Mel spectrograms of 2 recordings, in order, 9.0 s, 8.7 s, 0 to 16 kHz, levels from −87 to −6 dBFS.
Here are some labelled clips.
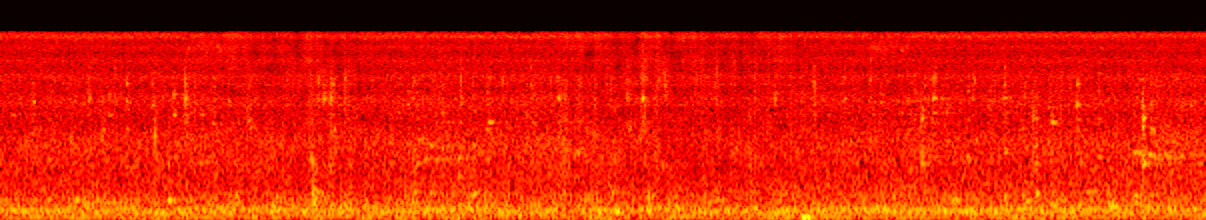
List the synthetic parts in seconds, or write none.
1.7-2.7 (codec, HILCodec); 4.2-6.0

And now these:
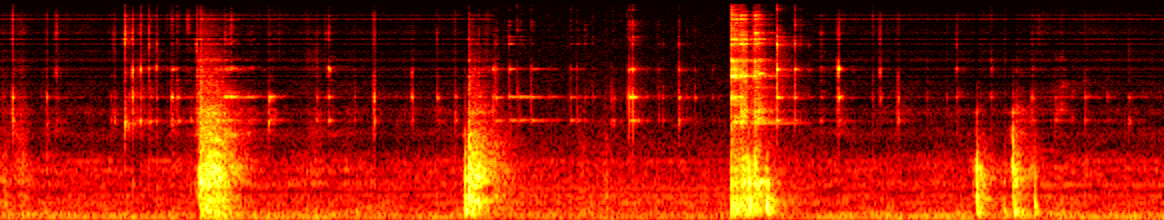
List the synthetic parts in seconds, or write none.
0.0-3.7 (codec, SNAC); 6.1-8.7

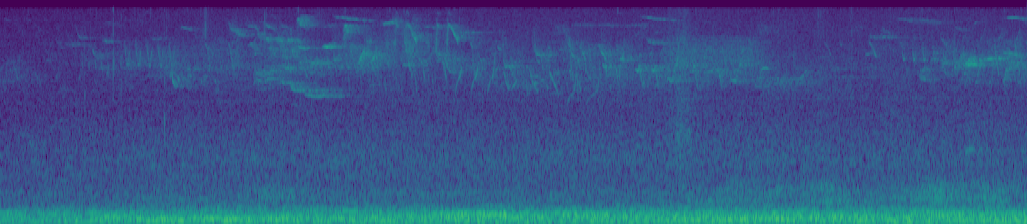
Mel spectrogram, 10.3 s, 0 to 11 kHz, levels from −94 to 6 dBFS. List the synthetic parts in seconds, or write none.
none

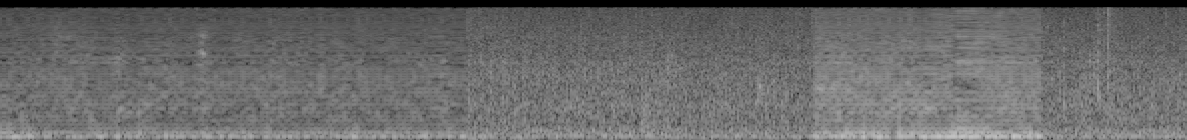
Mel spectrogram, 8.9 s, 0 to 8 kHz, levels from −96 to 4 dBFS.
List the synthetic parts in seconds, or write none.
0.0-3.5 (vocoder, HiFi-GAN); 6.1-7.8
